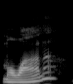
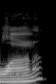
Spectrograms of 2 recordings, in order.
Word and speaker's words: Moana: Like, and then – did that kind of happen, or did Moana? Did I say it right then? – You did. Thank Moana.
